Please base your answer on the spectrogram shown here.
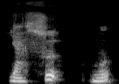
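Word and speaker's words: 休む: En kunyomi, on lit comme yasu mu. Yasu, c'est cette kanji et mu, c'est la okurigana, donc ça s'écrit en hiragana. Donc yasumu, en japonais, ça veut dire se reposer.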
